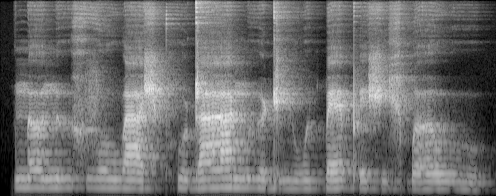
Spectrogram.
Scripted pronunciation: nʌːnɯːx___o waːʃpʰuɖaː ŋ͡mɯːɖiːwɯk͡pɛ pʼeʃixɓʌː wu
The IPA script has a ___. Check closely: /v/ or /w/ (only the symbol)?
v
